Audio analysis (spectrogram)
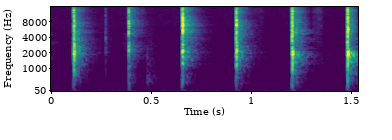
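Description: Six sharp hand claps at an even, unhurried pace, close and crisp, each one ringing briefly into silence.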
